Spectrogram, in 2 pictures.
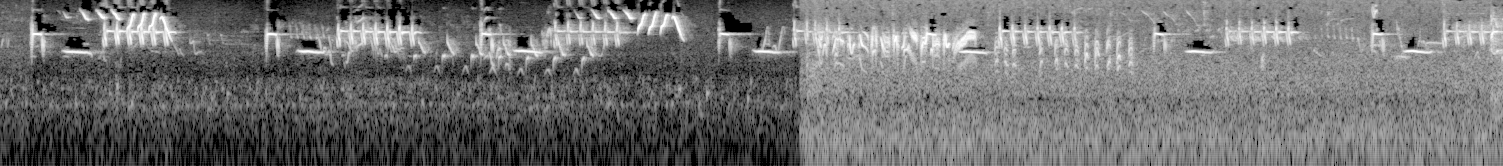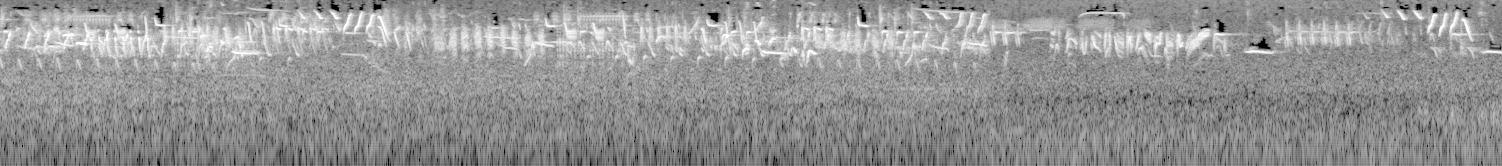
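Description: Songbirds chirping and singing in short repeated phrases of quick high notes and falling whistles. About eight seconds in, a faint steady hiss of background noise joins underneath the birdsong.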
